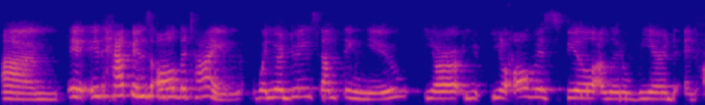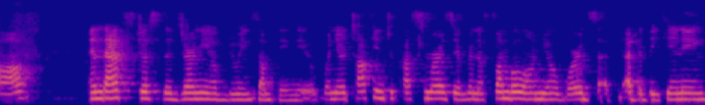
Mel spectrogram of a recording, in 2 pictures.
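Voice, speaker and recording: At a moderate pace and with hardly any pauses, a woman with an American accent speaks at a medium pitch, showing ordinary pitch variation and big swings in loudness. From Kenya. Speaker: startup co-founder. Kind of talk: interview. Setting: live video show.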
